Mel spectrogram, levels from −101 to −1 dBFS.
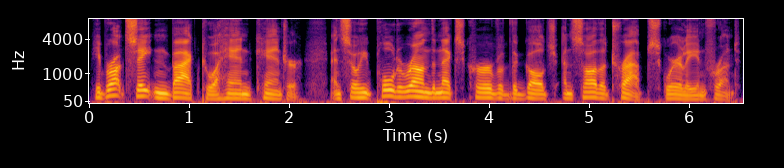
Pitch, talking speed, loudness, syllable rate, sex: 115 Hz, 240 wpm, -21 LUFS, 5.4 syllables/s, male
